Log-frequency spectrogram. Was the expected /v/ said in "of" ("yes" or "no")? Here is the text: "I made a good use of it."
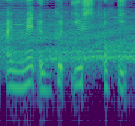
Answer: no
